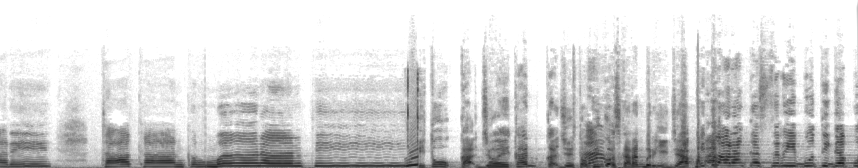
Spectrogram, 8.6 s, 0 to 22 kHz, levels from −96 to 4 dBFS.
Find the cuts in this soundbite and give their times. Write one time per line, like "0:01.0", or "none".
0:04.2
0:07.0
